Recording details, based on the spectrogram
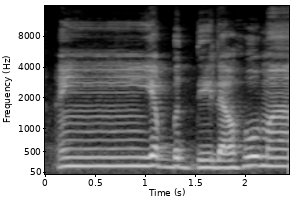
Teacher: با ساکن ہے، حروف قلقلہ میں سے ہے، قلقلہ کے ساتھ ادا کیا جائے گا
